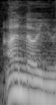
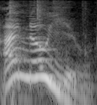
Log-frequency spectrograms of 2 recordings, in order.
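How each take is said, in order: First: Said in the usual way. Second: Know pitched sharply high and louder; emphatic I know you. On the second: Real, not acted. Warning his girlfriend she always mocks ghosts, emphatic. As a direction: lean hard on "know" in "I know you".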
